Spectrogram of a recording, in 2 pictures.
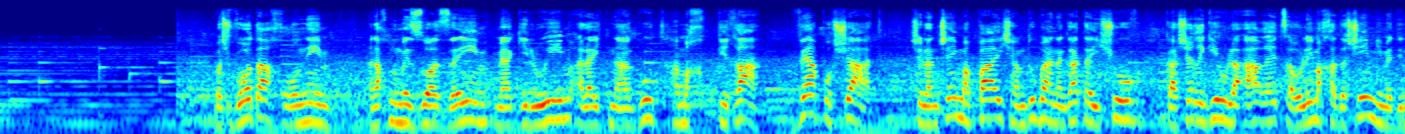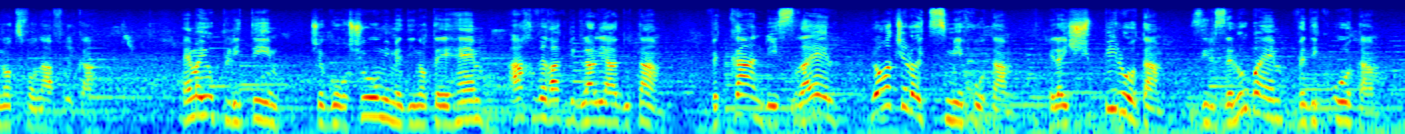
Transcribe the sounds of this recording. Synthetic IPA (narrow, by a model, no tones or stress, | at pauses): baʃvuo̞thaːχʁo̞nimanaχnume̞zoazaimːehaɡilujimalaitnaːɡuthamaχpiʁa | ve̞hapo̞ʃaːt | ʃe̞lanʃe̞jmapajʃeamdubeanaɡathaiʃuv | kaːʃe̞ʁiɡiulaʔaʁe̞t͡shao̞limhaχadaʃimːime̞dino̞tt͡sfo̞nafʁika | he̞mhajuplitim | ʃe̞ɡoʁʃumime̞dino̞te̞jɦe̞mʔaχve̞ʁakbiɡlaljaːdutam | ve̞kanbeisʁae̞lː | o̞ʁakʃe̞lo̞it͡smiχuotamʔe̞laiʃpiluo̞tam | zilze̞lubahe̞mve̞dikuo̞tam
